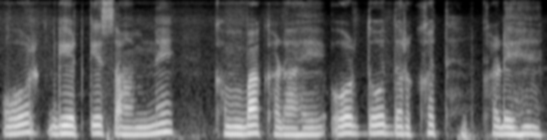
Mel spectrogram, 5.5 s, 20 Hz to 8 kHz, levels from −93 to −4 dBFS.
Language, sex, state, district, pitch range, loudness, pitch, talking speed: Hindi, female, Uttar Pradesh, Saharanpur, 155-175 Hz, -20 LUFS, 160 Hz, 130 wpm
